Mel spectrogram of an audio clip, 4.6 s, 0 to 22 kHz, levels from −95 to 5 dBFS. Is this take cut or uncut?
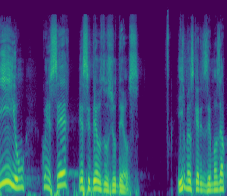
cut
